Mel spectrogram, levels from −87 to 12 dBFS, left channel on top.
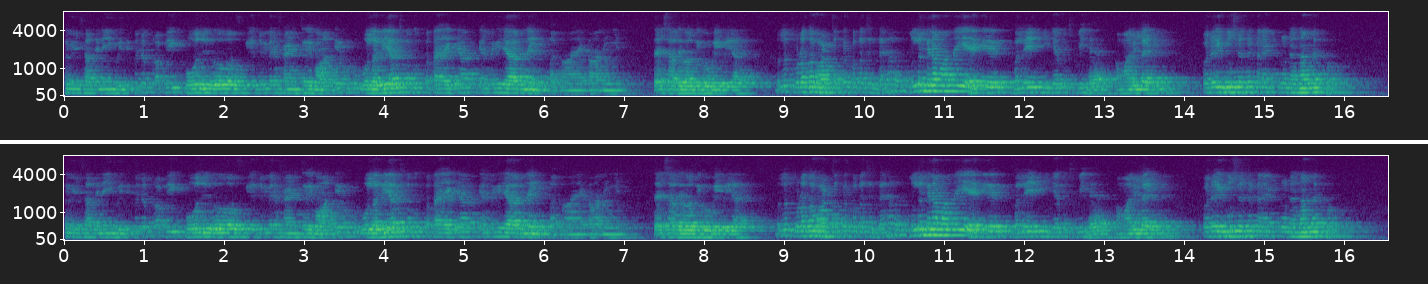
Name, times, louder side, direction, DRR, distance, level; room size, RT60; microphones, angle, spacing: voice 1, 0.0-6.9 7.4-8.5 8.9-13.8 14.2-15.8, equal, 25° left, 0 dB, 1.3 m, -21 dB
6.4 x 3.9 x 5.4 m, 1.0 s
head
